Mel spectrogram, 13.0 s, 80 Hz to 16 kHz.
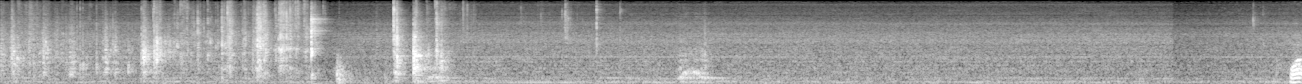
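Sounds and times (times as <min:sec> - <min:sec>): small hard parts rattling: 0:00.0 - 0:06.3.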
